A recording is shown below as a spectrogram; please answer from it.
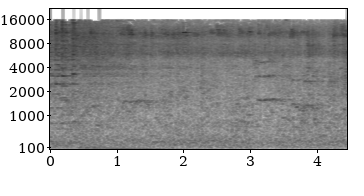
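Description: Bumper cars running on the rink: a steady rumble of wheels and electric motors with a low hum in the first half, and music playing under it.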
